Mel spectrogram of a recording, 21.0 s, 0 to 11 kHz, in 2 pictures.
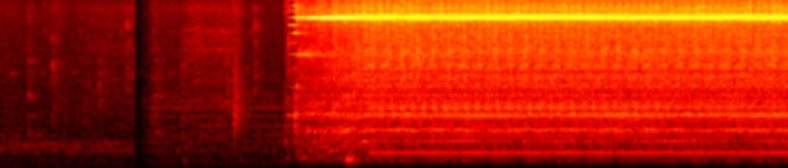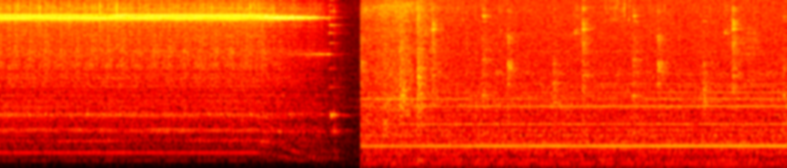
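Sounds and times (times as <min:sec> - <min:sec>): lathe running with high whine: 0:04.0 - 0:21.0.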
